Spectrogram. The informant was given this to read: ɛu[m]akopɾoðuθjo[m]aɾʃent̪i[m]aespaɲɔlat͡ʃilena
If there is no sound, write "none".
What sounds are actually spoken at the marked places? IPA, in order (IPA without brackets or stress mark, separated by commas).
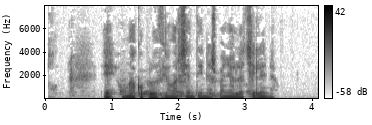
ŋ, ŋ, n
